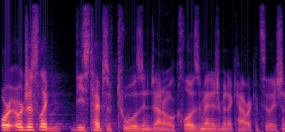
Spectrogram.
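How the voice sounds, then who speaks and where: Over a quiet background, a man with an American accent talks at a medium pitch. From United States. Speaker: software sales manager. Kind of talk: conference presentation. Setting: stage with audience.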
